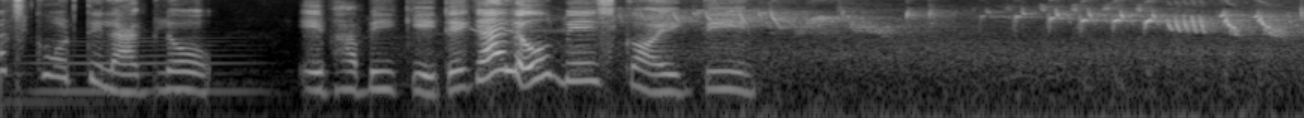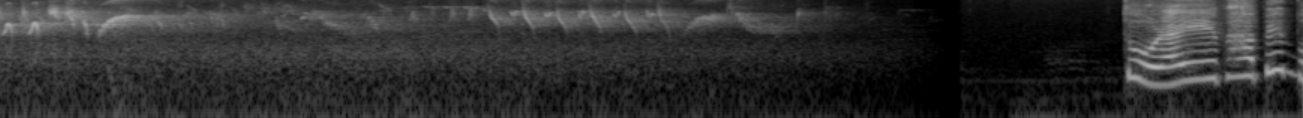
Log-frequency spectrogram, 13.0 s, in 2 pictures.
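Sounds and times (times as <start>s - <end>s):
faint background hiss: 0.0s - 13.0s
small birds twittering: 1.8s - 11.3s.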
